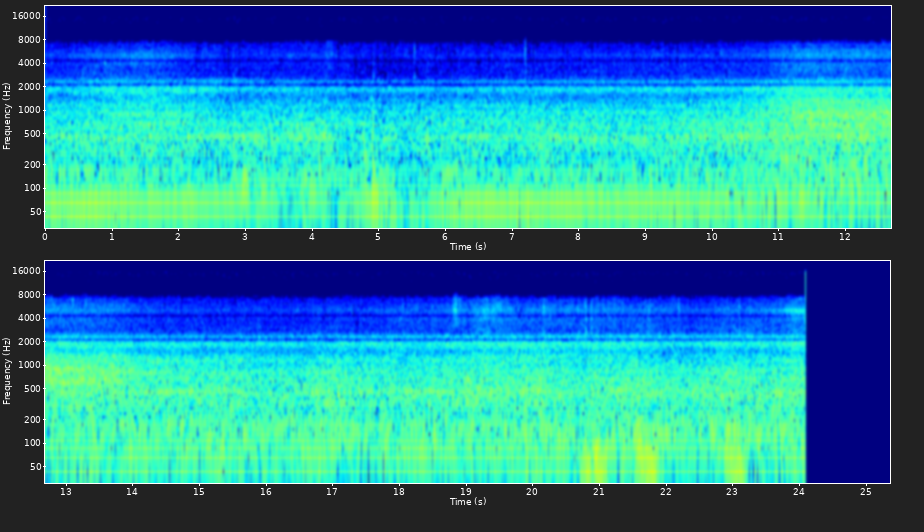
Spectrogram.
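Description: Road and engine noise of a car driving on a highway, heard inside the cabin through a dashcam microphone: a steady low rumble that swells for a few seconds around the middle as a tanker lorry is passed close alongside.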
